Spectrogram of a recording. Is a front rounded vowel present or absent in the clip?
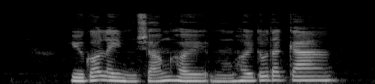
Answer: present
